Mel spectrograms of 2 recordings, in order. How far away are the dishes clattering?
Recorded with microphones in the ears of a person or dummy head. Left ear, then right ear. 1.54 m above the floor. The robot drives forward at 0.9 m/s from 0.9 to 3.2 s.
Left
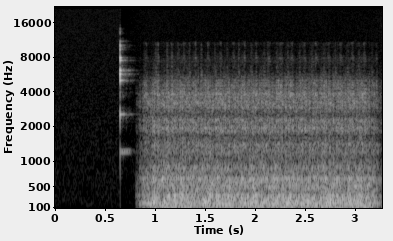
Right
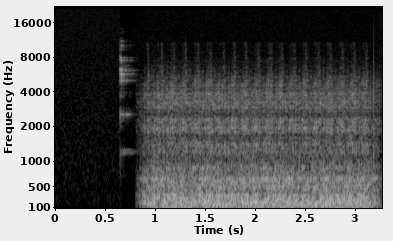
About 0.8 m.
